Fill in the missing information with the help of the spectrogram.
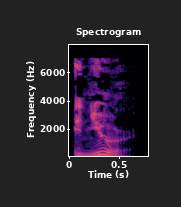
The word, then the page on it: enure: British English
